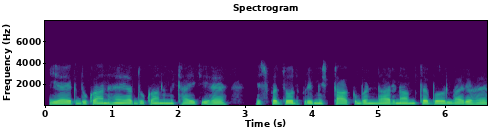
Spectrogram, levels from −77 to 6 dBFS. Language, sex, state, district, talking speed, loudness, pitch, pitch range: Marwari, male, Rajasthan, Churu, 160 wpm, -18 LUFS, 105 Hz, 105-110 Hz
